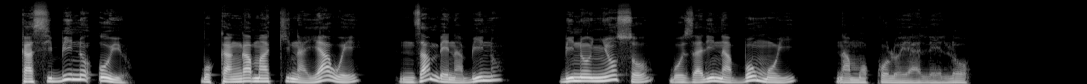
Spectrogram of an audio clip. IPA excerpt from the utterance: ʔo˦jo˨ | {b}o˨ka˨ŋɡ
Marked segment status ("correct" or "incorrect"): correct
